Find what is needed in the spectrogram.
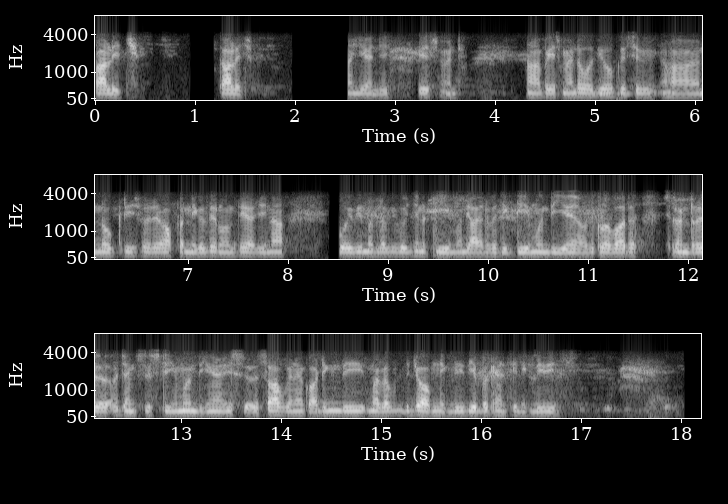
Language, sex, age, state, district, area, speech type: Dogri, male, 18-30, Jammu and Kashmir, Samba, rural, conversation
